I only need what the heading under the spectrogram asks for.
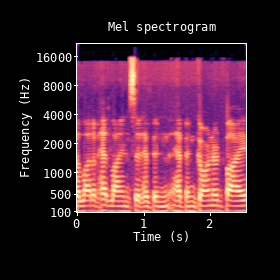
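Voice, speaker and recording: A man with a North American accent at a very fast pace, medium in pitch, over noticeable background noise. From United States. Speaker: football league executive. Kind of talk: panel discussion.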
